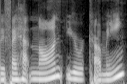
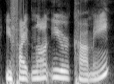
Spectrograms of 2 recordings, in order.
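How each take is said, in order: First: 'Had' is said in full as its own word. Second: 'Had' is contracted to a short 'd' sound. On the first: "Que é a mesma coisa" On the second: "ele está na forma contraída, a gente inclusive até muda na pronúncia"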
